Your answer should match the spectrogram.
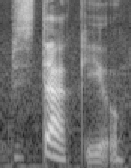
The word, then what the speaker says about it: pistachio: In English, though, it is usually said as pistachio, because it's a mix between the French and the Italian, and it seems that this pronunciation the English language has adopted.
